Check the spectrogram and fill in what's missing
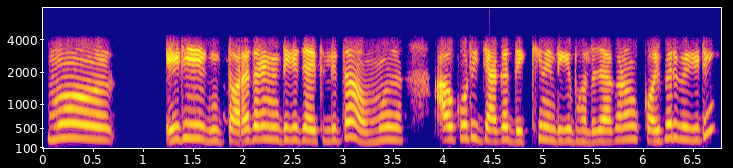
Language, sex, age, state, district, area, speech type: Odia, female, 18-30, Odisha, Ganjam, urban, conversation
